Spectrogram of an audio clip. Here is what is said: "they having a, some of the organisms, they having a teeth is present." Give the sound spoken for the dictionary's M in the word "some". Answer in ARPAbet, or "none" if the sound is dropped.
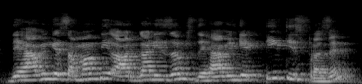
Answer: M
